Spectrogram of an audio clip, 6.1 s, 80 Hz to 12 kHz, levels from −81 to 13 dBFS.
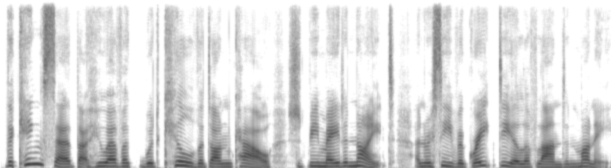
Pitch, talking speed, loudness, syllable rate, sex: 230 Hz, 235 wpm, -17 LUFS, 5.0 syllables/s, female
